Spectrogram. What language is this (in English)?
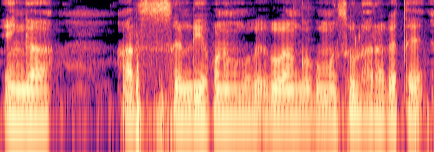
Santali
